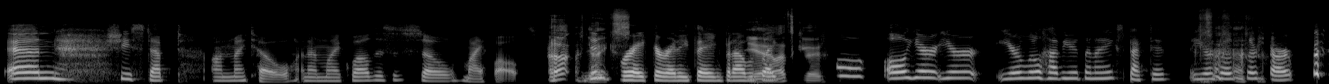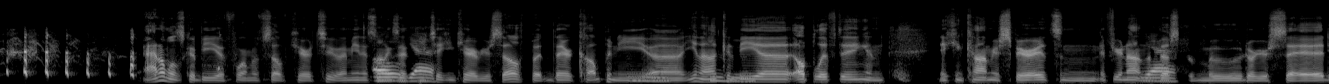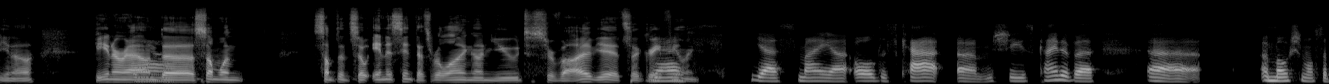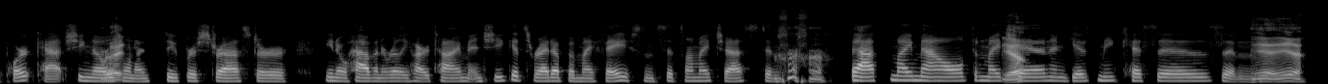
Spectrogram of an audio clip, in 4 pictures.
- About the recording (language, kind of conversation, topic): English, unstructured, How do you prioritize your well-being in everyday life?
- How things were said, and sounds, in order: sigh; laugh; chuckle; laugh; other background noise; chuckle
